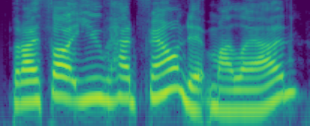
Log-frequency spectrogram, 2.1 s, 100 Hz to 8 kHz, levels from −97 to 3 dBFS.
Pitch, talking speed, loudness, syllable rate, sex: 245 Hz, 260 wpm, -14 LUFS, 5.0 syllables/s, female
